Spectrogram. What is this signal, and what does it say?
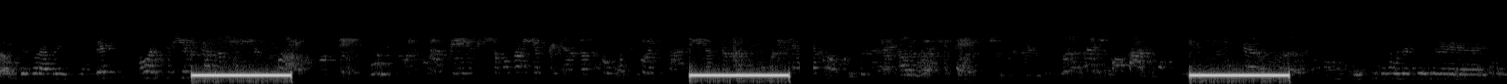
Ringback tone (Europe, 425 Hz), with speech.
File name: out- -2005- - - .26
